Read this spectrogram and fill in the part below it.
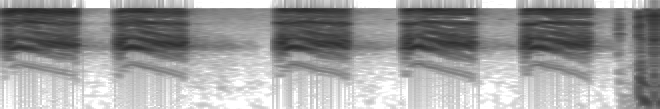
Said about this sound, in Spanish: El cuervo, lo que nosotros llamamos cuervo, es más pequeño. Es más pequeñito y tiene un sonido diferente, que es este.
